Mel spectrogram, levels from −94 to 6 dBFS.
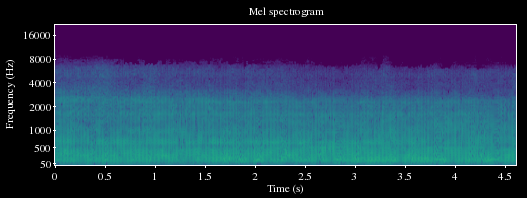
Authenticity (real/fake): fake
